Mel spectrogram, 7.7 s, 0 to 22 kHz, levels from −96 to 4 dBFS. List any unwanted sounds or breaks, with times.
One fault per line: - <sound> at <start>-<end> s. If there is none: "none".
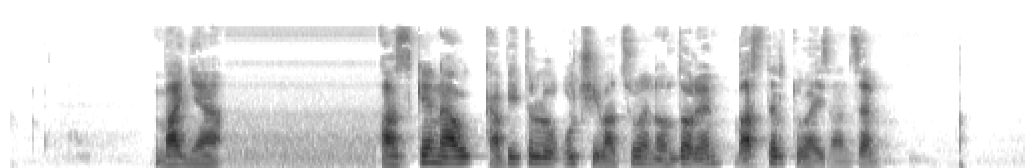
none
